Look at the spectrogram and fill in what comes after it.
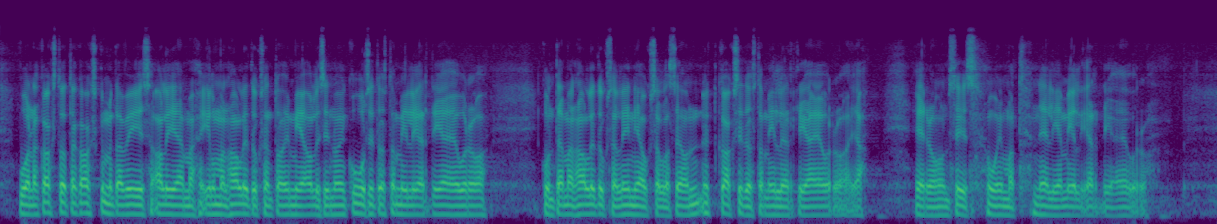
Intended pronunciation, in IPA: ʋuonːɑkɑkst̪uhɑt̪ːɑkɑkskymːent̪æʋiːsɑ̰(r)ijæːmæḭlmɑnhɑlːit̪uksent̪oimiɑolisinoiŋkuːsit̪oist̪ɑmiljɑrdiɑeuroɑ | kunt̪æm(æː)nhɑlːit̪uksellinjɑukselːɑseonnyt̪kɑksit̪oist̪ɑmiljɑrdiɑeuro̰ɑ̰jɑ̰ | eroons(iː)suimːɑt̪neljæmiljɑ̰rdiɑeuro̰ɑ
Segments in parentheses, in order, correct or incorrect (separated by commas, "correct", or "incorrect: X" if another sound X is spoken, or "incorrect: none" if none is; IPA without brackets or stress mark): incorrect: l, incorrect: æ, correct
